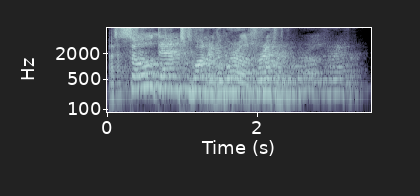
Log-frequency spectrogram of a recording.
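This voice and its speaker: A woman's voice: high-pitched, slow pace, a bit bright. An actress playing a guilt-ridden, sorrowful female wraith in a video game, speaking in a solemn, half-chanting way. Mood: solemn, anguished. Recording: echoing voice over music.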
